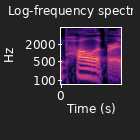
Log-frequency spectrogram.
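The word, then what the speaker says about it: Poilievre: we pronounce it differently, Scott anglicizes it. I haven't really heard too many people say Poliver, though. I don't know. It's my understanding, I could be wrong, but that is kind of his family, and that's the way they pronounced it, because they're from Calgary, and then when he moved to Ottawa, he changed it to Polivier.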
